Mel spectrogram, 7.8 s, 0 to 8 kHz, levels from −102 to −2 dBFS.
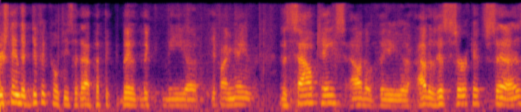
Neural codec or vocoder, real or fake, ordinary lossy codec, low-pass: codec, 16 kHz, 2 kbps, FreqCodec, smaller model; fake; AAC, 32 kbps; 7.2 kHz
